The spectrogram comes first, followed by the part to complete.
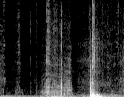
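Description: Gloved hands handling a trading-card package: faint rustling and scraping, then one dull thump near the end as it is knocked or set down on the cardboard box.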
